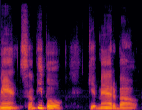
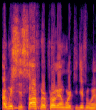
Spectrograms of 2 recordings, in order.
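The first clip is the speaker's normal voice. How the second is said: higher, louder hurried denial; flustered backpedal; 8 semitones higher, 8 dB louder than usual. Retold or imitated. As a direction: rush to take it back. Frantically correcting the misunderstanding.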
